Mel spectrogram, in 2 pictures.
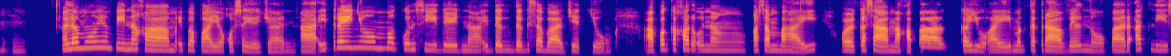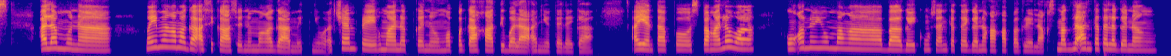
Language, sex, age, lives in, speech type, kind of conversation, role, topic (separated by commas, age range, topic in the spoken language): Filipino, female, 20-24, Philippines, conversation, advice, advisor, Paano ko maibsan ang stress habang naglalakbay sa malayo?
